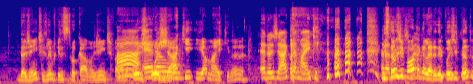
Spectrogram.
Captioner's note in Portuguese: risos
